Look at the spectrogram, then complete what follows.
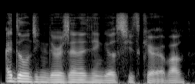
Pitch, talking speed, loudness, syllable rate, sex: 100 Hz, 310 wpm, -18 LUFS, 8.2 syllables/s, male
